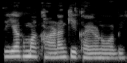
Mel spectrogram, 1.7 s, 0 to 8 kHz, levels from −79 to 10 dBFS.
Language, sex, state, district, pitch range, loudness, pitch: Garhwali, female, Uttarakhand, Tehri Garhwal, 170-210 Hz, -22 LUFS, 190 Hz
